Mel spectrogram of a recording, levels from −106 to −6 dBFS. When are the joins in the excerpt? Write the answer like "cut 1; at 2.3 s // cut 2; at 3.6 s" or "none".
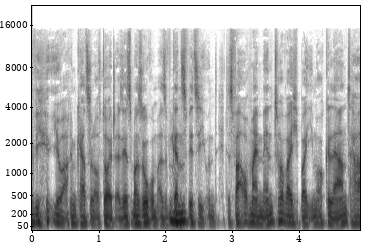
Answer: cut 1; at 2.9 s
